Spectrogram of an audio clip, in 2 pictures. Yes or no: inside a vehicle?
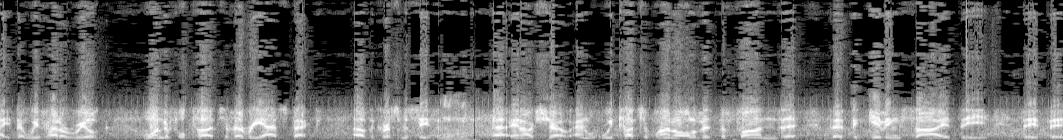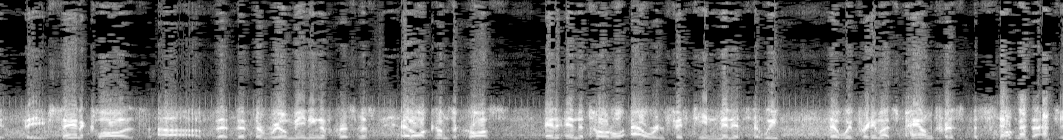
yes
